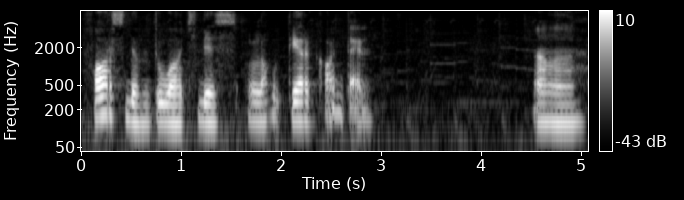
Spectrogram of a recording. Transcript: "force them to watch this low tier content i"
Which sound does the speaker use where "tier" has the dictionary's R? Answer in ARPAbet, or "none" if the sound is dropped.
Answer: R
